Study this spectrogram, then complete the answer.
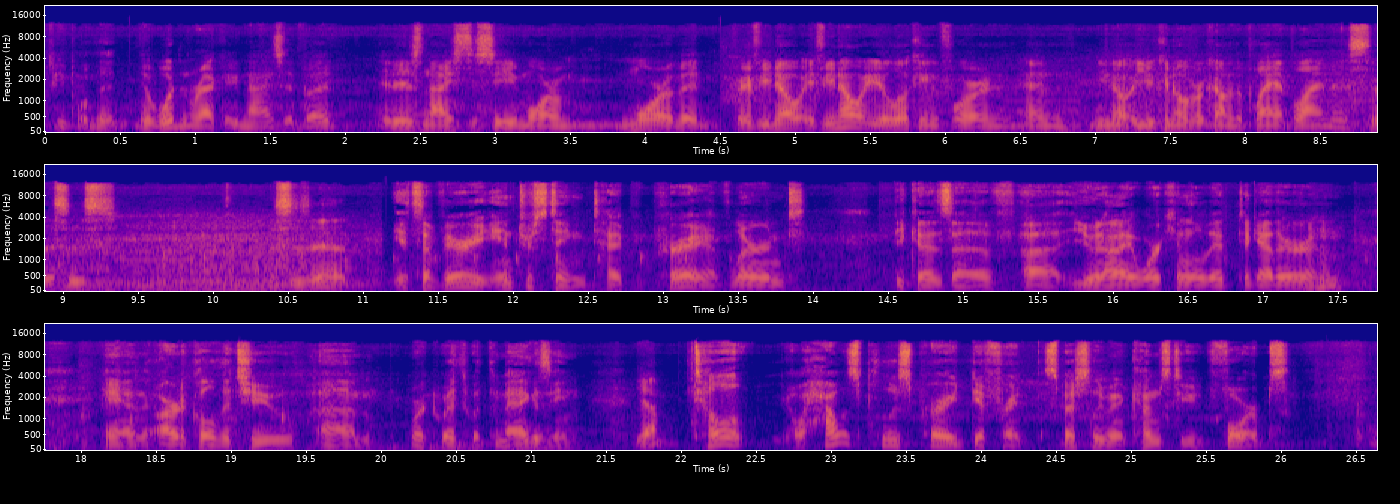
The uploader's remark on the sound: A field trip. As sounds from construction of new buildings surround the area.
